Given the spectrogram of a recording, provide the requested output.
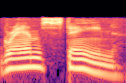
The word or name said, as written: Gram's stain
